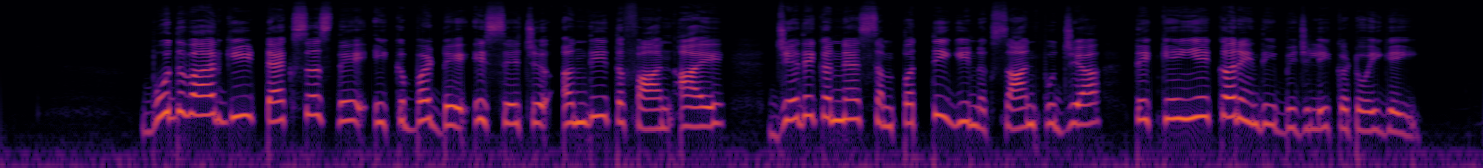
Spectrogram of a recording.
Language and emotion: Dogri, neutral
